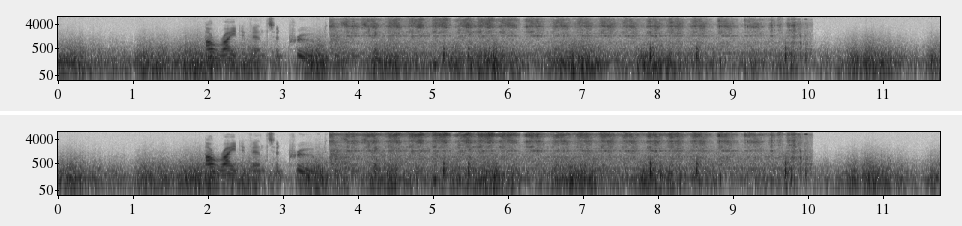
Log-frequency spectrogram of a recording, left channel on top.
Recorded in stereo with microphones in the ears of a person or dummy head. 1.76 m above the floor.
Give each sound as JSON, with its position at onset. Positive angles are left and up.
{"t": 2.0, "sound": "a man speaking", "side_deg": -25}
{"t": 3.6, "sound": "scissors", "side_deg": -40}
